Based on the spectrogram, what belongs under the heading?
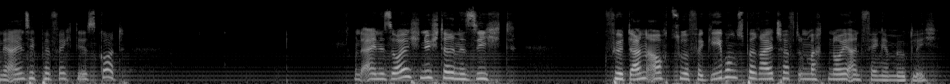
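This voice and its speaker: A woman giving an informal devotional talk, earnest and conversational, often voicing the thoughts of an imagined believer. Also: a little high. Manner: earnest, conversational, acts out imagined inner voices.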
